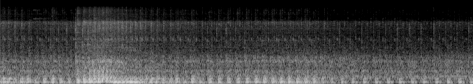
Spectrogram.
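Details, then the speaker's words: 2022 Honda CG125 with magnet case removed: single-cylinder idle with a light, fast clatter over the low thump; the cam pin visibly vibrates at idle, and on throttle the vibration stops but cam noise starts. "इसको इसको थोड़ा accelerator देते हैं क्योंकि जब accelerator देते हैं केम speed से मूव करती है तो उस टाइम इसकी वाइब्रेशन खत्म हो जाती है लेकिन इसकी साउंड शुरू हो जाती है आवाज शुरू हो जाती है"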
